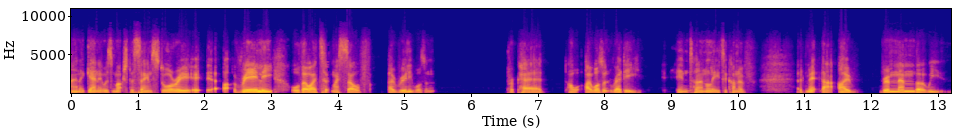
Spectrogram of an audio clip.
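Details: 37-year-old man with lifelong developmental stuttering since about age three, worse in childhood, partly controlled as an adult, worse under stress or anxiety; stuttering.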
